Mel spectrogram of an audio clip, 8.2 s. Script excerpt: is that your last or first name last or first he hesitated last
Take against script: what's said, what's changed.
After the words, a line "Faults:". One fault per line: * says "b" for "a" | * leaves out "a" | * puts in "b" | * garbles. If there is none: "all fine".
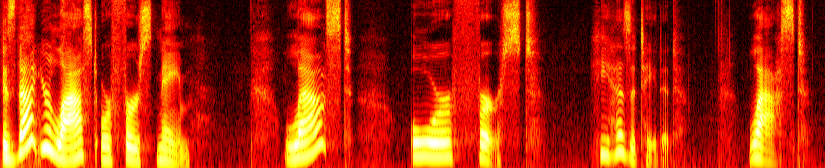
is that your last or first name last or first he hesitated last
Faults:
all fine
